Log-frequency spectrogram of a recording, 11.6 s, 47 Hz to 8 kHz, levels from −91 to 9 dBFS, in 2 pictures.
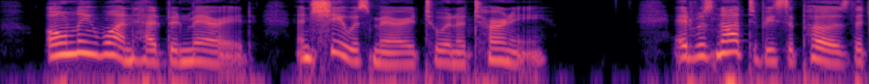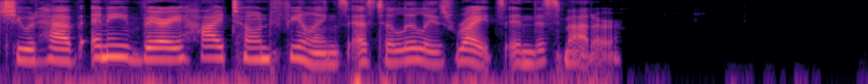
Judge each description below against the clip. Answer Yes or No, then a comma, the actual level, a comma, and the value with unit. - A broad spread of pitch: No, average, 4.2 semitones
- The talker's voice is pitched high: Yes, high, 205 Hz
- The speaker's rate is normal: Yes, average, 175 wpm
